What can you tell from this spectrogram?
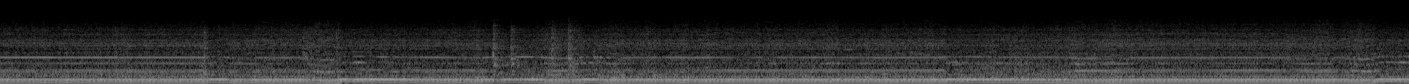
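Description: Caterpillar 305E2 CR mini excavator running at a steady engine speed while its boom, arm and bucket are moved down; the engine note dips briefly under load about three seconds in and again near the end, and a higher hydraulic whine shifts pitch as the controls are worked.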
